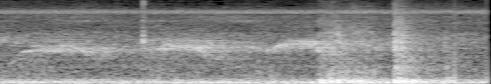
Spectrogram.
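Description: A bird calls faintly in the distance, drawn-out and wavering, over a low steady background rumble. A short click comes a little under a second in.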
